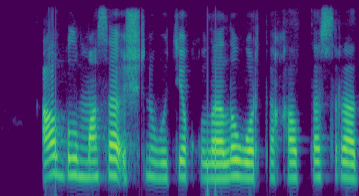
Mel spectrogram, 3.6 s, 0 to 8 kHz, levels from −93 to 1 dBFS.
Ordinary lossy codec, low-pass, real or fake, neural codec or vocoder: none; 7.2 kHz; real; none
